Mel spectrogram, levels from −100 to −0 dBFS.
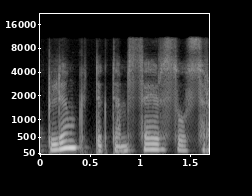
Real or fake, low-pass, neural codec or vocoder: fake; 10.8 kHz; codec, 24 kHz, 0.9 kbps, DualCodec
